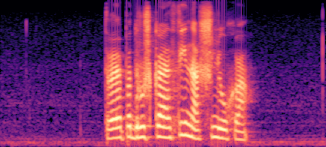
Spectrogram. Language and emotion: Russian, angry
